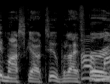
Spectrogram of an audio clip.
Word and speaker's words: Moscow: I heard they pronounce it Moscow over there. I remember someone telling me there's no cow in Moscow.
